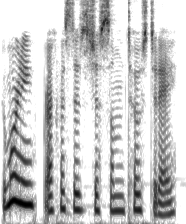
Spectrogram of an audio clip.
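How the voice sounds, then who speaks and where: A woman's voice: mid-range voice, very animated, moderate pace, a little mellow, dry recording, natural voice. A woman playing a polite, composed young wife and new mother in a scripted audio story. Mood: polite, innocent.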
